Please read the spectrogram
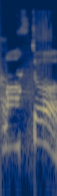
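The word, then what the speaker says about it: master: नहीं मास्टर क्या होगा मास्टर क्यों यह इ है ये इ है वोवेल लेटर के बाद क्या आया है आर आया है तो उसको क्या करना है साइलेंट कर देना है क्या कर देना है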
